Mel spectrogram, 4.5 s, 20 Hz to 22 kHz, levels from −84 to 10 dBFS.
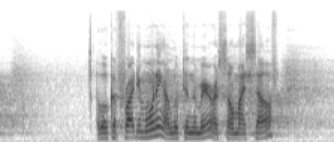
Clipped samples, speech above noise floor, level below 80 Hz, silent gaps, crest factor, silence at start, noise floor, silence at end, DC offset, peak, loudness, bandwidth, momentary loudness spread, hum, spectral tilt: under 0.1%; 39 dB; -68 dBFS; none; 18 dB; 0 s; -58 dBFS; 0.3 s; under 0.1%; -2 dBFS; -19 LUFS; 16 kHz; 18 LU; none; -4.5 dB/octave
